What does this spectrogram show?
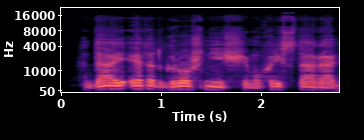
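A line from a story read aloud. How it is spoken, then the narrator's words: Passionate whisper. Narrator (Russian): шептал он страстно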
